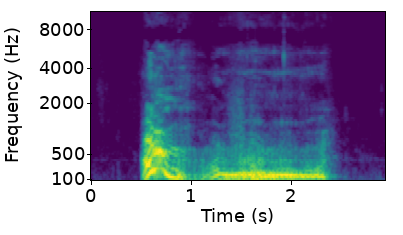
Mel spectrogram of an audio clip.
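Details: A Great Dane facing a crayfish gives one deep, booming bark that trails into a long, low rumbling growl.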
